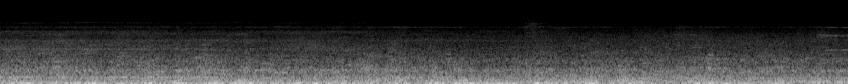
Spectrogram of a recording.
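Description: Electric passenger train moving along the station platform, a steady rumble of wheels on the track.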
